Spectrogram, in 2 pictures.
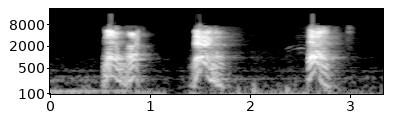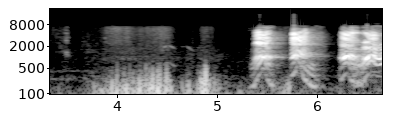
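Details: Siberian husky puppies, male and female siblings, playing with a hand, give a run of high-pitched yips roughly every second, with a short scuffling pause in the middle before three quick barks close together.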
